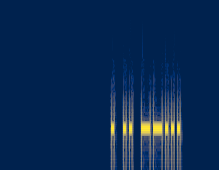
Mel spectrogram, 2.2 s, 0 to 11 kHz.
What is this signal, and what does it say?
Morse code, heard as a keyed tone, about 40 wpm, 700 Hz. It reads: EI7
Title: Callsign Prefixes for Top 50 DXCC - 40wpm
